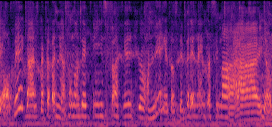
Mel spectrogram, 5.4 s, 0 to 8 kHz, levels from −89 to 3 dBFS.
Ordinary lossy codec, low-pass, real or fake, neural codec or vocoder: none; none; fake; codec, 16 kHz, 4.8 kbps, FACodec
